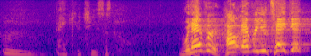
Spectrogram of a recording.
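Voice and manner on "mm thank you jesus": very soft, low murmur; inward thanks. Acted. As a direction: barely voice it, as a private prayer. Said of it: "inwardly just like".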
